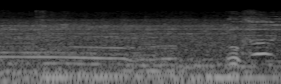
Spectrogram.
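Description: A rider's long drawn-out vocal exclamation, held for about a second and falling slightly in pitch, then a short "oh" near the end. A steady low rumble runs underneath.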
